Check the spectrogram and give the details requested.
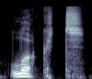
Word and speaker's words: looked: So in the past, like all verbs ending in a K, we have the T sound. Asked, asked, looked, checked. Okay, the K, we have to squeeze a T sound in there. There's no extra syllable, but we're squeezing in that T sound.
